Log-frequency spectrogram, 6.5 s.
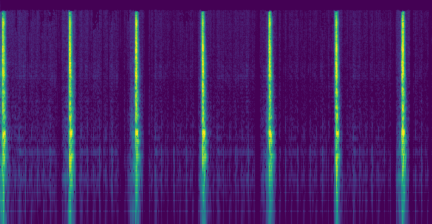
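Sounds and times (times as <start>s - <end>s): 
mechanical clock ticking: 0.0s - 0.2s, 0.9s - 1.3s, 1.9s - 2.3s, 3.0s - 3.2s, 3.9s - 4.2s, 4.9s - 5.2s, 6.0s - 6.2s.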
